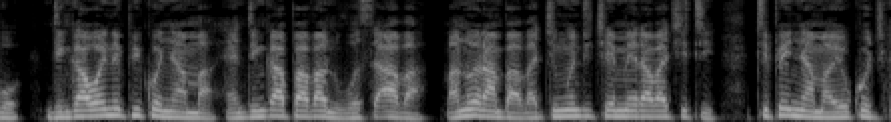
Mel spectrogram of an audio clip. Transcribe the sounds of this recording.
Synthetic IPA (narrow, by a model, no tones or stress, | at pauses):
ndiŋɡaonep̬iko̞ɲamajandiŋɡapaʋan̤uʋo̞se̞aːʋaʋano̞ɾambaʋat͡ʃiŋɡo̞ndit͡ʃe̞me̞ɾaʋat͡ʃiːti | tipe̞ɲamajo̞kuːd͡ʒɡa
